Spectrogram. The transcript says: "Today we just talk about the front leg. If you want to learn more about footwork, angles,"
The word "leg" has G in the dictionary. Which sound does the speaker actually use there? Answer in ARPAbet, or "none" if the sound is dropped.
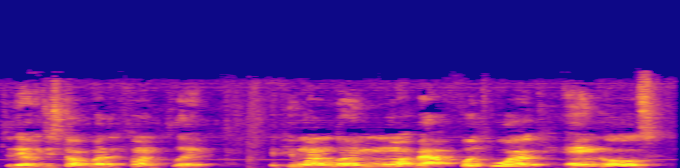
none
